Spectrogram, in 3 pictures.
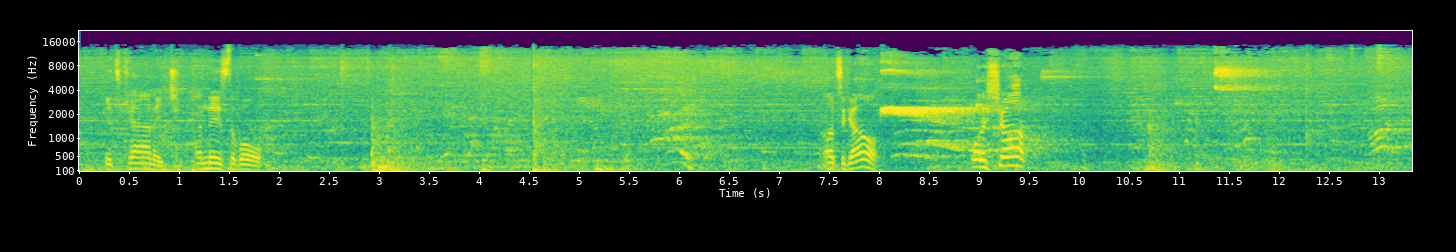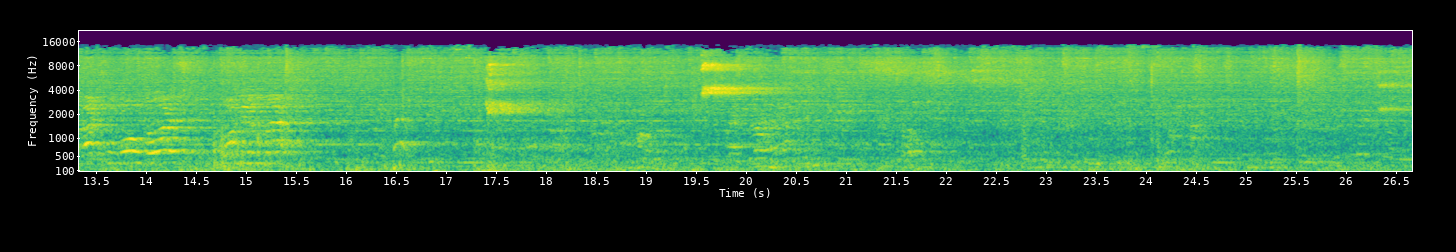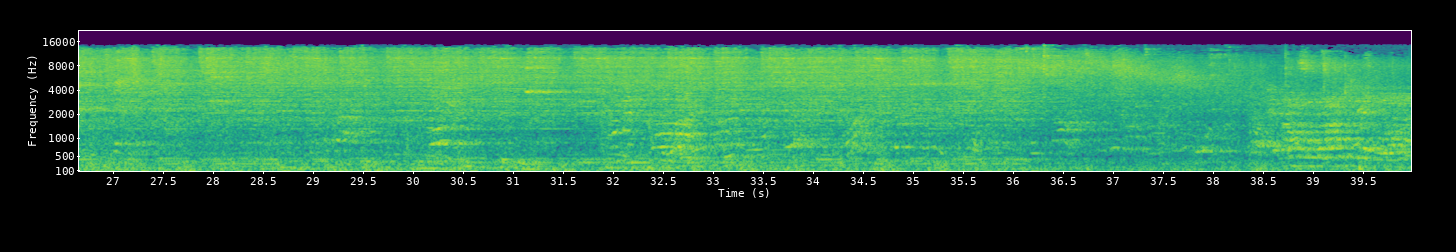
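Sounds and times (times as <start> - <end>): short high squeaks: 11.3 - 11.9, 19.5 - 20.1, 26.3 - 26.8, 31.1 - 31.5.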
